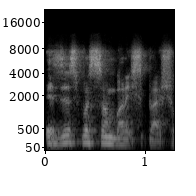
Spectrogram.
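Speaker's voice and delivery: put-on Brooklyn accent. Retelling what the necklace seller asked while leaning in close, in a Brooklyn accent. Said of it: "He's got a Brooklyn accent".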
